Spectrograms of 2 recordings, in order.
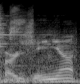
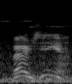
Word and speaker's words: Varginha: Pronounced Varginha correctly according to locals. Varginha.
